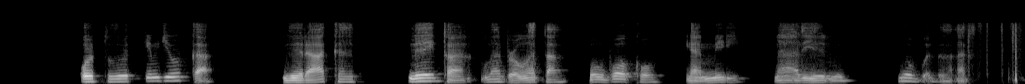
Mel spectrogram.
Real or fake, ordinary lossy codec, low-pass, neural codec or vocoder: fake; none; 7.2 kHz; codec, 16 kHz, 0.5 kbps, X-Codec, HuBERT features, trained on balanced general audio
